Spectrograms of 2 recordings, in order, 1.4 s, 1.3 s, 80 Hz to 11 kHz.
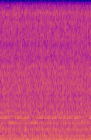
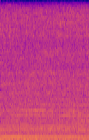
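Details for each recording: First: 2007 Dodge Grand Caravan V6 at idle: steady beat with a faint uneven stumble; misfire from a damaged plug wire boot arcing to the block, found with a timing light after a coil was suspected; plug wires need replacing. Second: 2007 Dodge Grand Caravan after fixing a misfire from a broken ignition part leaking electricity: even idle with a steady hum and no stumbles or misses, sounding much better and no longer dieseling.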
